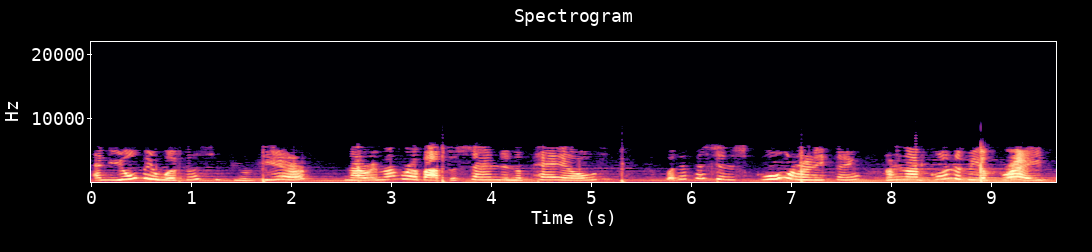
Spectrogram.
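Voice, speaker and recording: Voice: extremely high pitch, normal speed. A performer playing an earnest, brave young child in a careful 1940s radio drama style. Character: earnest young child, brave, dutiful toward little sister. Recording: muffled old radio recording, music behind.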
